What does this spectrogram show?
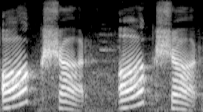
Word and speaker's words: অক্ষর: বাংলা অক্ষর যে লেখা অক্ষর শব্দটাকে যদি আমরা সংস্কৃত উচ্চারণ করতে চাই তাহলে এই খিয়টাকে ভেঙে এই যে খিয় আছে এই খিয়টাকে ভেঙে আমাদেরকে ক এবং মূর্ধন্য তে ভেঙে উচ্চারণ করতে হবে তাহলে উচ্চারণটা হবে অক্ষ অক্ষর তারপরে আবার দেখুন এই যে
